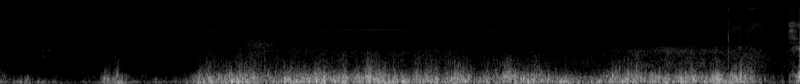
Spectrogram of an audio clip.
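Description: Wind buffeting the microphone, a rough, uneven rumble that starts about two seconds in and drops out just before the end.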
